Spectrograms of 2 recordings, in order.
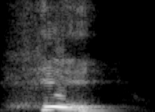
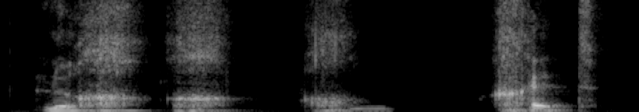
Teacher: Si vous refermez juste l'ouverture du He, ça donne le Chet en hébreu.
